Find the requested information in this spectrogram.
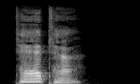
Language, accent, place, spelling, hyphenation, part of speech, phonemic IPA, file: German, Germany, Berlin, Täter, Tä‧ter, noun, /ˈtɛːtər/, De-Täter.ogg
- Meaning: 1. perpetrator, delinquent 2. doer, one who does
